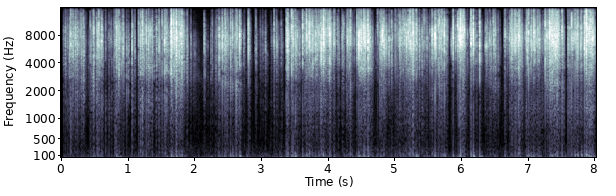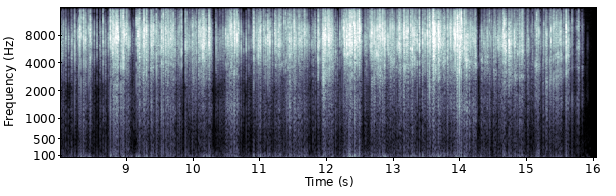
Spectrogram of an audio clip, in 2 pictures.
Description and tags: Glass marbles being shuffled around in cupped hands. Dry, brittle, snappy, glassy sound. Close miked with Rode NT-5s in X-Y configuration. Trimmed, DC removed, and normalized to -6 dB.
glass, hand, marble, shuffle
